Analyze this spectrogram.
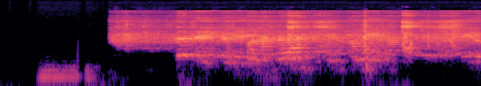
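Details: Newborn with a pure laryngeal web, vocal cords stuck together, causing dysphonia or aphonia from birth; very low-volume weak cry (laryngeal web).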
